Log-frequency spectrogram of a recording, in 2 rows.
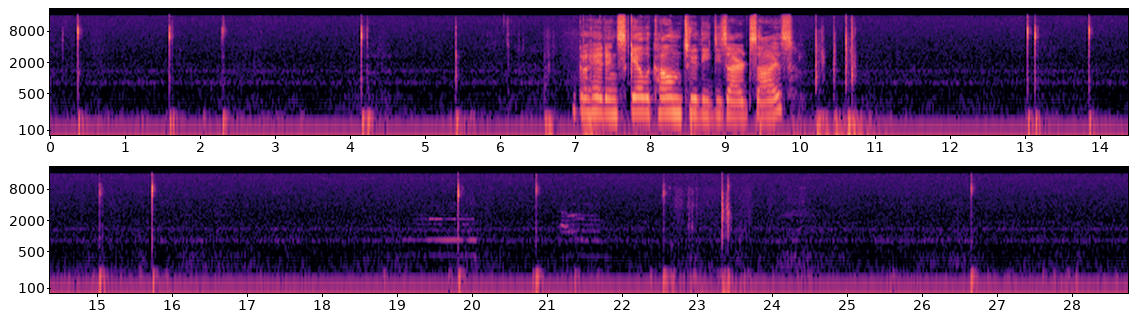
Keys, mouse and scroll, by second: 0.3-4.4 drag, 5.3-7.0 middle drag, 7.0 KP_7, 8.4 click, 10.1 s, 10.6 shift+z, 12.9-23.3 drag, 23.3 KP_1, 25.3-26.5 scroll up 1, 26.5-28.7 drag.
